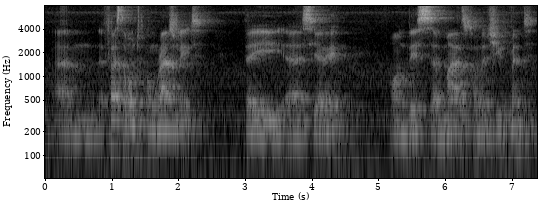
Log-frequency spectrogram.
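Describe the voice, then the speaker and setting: A man speaks slowly in a fairly low pitch with fairly even intonation. Room echo is audible, and background noise is noticeable. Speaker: politician. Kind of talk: formal speech. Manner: loud.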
